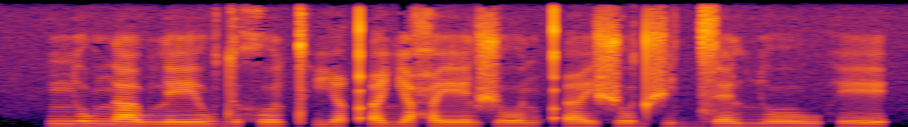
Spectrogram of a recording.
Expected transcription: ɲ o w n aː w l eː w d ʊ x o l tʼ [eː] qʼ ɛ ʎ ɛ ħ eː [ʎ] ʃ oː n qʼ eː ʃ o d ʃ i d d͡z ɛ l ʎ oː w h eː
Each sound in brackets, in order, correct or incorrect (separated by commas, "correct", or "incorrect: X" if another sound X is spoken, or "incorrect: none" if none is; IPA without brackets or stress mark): incorrect: iː, incorrect: l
